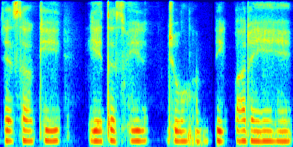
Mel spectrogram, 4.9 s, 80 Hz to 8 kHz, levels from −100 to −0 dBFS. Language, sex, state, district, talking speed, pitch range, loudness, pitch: Hindi, female, Madhya Pradesh, Bhopal, 125 wpm, 200-210 Hz, -21 LUFS, 205 Hz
